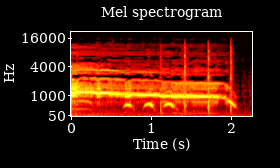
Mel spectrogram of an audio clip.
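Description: A girl's voice holding one long, high-pitched shrieking note that cuts off abruptly at the end. Another voice makes a few short rising-and-falling sounds underneath it.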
